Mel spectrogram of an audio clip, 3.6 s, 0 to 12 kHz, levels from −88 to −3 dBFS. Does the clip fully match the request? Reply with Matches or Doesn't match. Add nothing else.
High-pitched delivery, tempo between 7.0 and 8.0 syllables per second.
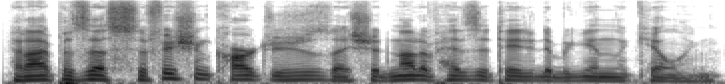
Doesn't match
